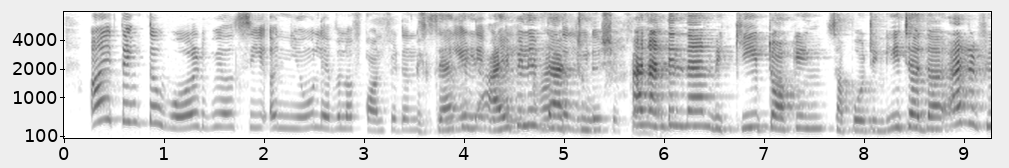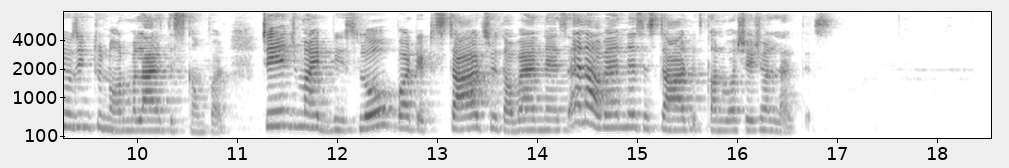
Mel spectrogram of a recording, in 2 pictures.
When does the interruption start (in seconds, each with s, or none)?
3.5 s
